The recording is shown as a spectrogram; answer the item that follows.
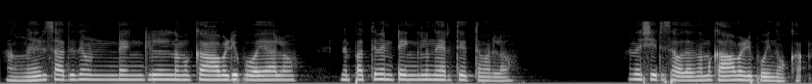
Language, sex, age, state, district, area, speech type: Malayalam, female, 30-45, Kerala, Kannur, rural, spontaneous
